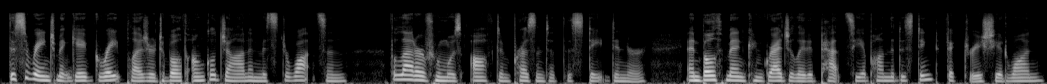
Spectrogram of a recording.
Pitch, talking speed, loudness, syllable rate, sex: 170 Hz, 200 wpm, -22 LUFS, 5.9 syllables/s, female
